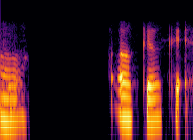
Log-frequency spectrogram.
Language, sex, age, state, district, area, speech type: Malayalam, female, 18-30, Kerala, Kasaragod, rural, conversation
